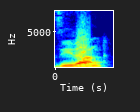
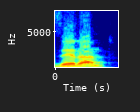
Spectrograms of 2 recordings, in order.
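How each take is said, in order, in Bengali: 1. প্রথম স্বরবর্ণের উচ্চারণ 'ee'-এর মতো। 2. প্রথম স্বরবর্ণের উচ্চারণ 'eh'-এর মতো। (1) "অনেকে উচ্চারণ করেন জিরান্ট, কোনো জিরান্ট না" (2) "এটা হচ্ছে কি জেরান্ট"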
